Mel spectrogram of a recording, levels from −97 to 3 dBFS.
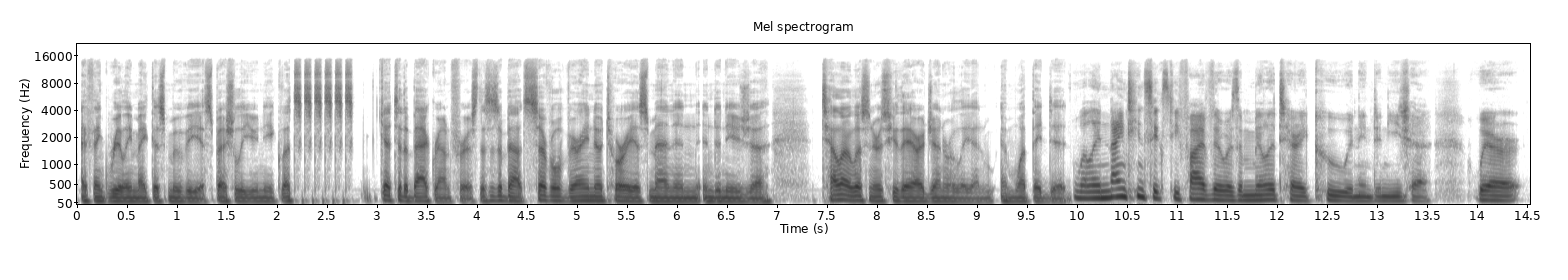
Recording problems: audio stuttering; at 2 s

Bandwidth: 14.5 kHz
